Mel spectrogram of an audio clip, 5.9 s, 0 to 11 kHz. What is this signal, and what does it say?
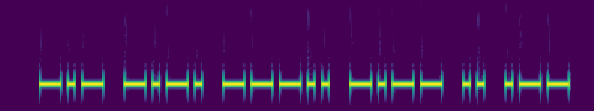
Morse code, heard as a keyed tone, about 17 wpm, 700 Hz. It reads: KC8YIW
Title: USA Call Signs - 6 Characters - Repeated 3x - 17wpm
